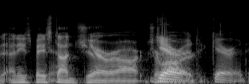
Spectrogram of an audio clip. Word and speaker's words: Gerard: I was thinking that your character's name is Jared, and he's based on Gerard. Garrard. Garrard. It's spelled Gerard, but it's okay.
